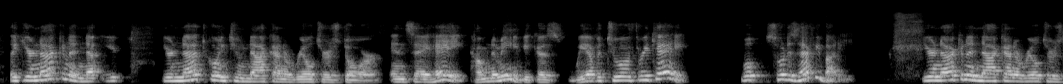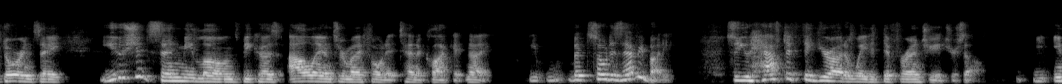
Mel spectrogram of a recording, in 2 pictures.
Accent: American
